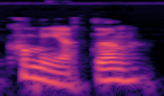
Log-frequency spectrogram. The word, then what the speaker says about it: Kometen: Uh, is that the, is that, again, is that the right pronunciation? Uh, it's, it's good enough, like Kometen. Oh, okay. I never would have guessed that. So it, it means comet.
